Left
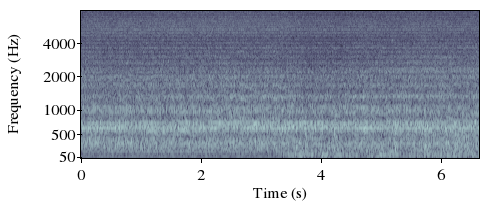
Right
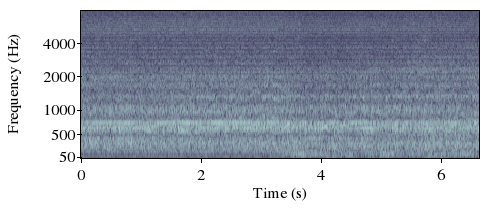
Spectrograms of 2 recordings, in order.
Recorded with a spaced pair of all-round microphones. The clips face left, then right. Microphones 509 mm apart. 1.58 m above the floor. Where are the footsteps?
55° left (ahead or behind), 4.5 m; by 6.7 s 50° left (ahead or behind), 2.5 m.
